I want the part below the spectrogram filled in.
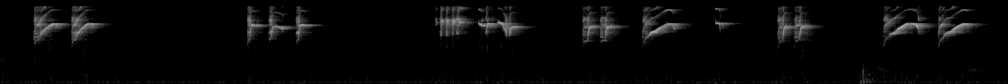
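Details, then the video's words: Female plain sunbird song meant to coax a silent male to sing: short clusters of sharp, very high descending chirps in bursts roughly every one to two seconds, with quiet pauses between. "Suara Kolibri Wulung Betina Gacor Untuk Memancing Bunyi Kowul Jantan Macet"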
